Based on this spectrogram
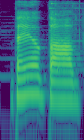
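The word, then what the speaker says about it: baobab: It's baobob. Like three syllables, right?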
